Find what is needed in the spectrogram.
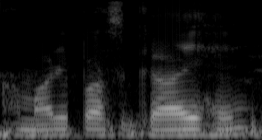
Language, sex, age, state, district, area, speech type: Hindi, male, 30-45, Bihar, Muzaffarpur, rural, spontaneous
